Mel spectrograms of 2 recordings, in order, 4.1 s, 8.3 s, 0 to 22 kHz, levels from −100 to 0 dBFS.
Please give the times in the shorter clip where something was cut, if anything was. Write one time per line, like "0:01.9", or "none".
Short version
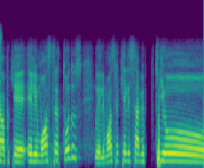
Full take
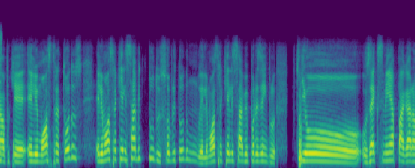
0:01.9
0:02.9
